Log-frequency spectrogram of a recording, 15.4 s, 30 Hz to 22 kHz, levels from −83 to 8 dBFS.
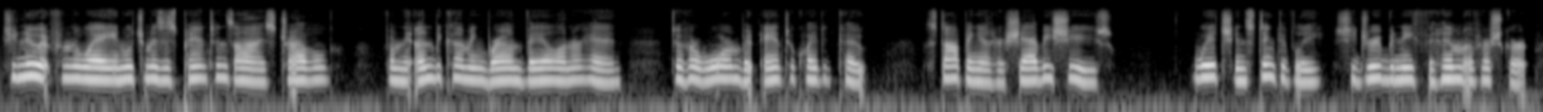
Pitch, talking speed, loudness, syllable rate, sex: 205 Hz, 160 wpm, -18 LUFS, 4.4 syllables/s, female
